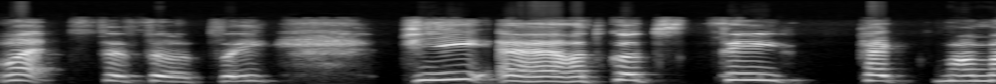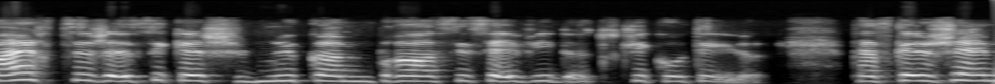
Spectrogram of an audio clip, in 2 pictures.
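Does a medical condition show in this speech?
Yes: cerebral palsy; spastic diplegic.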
